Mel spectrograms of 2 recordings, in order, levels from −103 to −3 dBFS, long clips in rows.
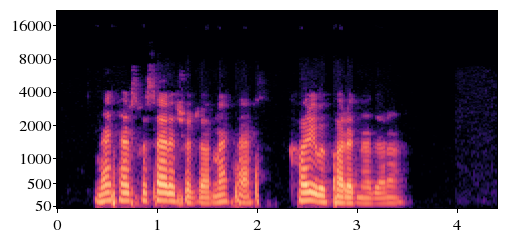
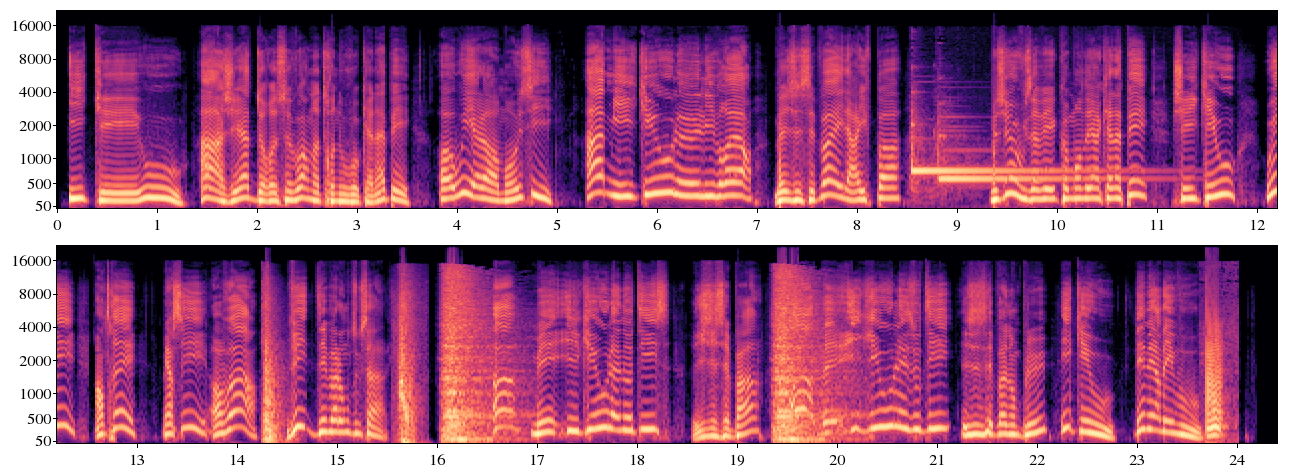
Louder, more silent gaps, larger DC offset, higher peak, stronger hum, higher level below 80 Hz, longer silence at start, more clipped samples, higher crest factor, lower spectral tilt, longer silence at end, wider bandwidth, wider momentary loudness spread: second, -20 LUFS vs -13 LUFS; neither; neither; about the same, -2 dBFS vs 0 dBFS; neither; second, -56 dBFS vs -32 dBFS; first, 0.35 s vs 0.1 s; second, under 0.1% vs 0.1%; first, 18 dB vs 12 dB; first, -10 dB/octave vs -6 dB/octave; first, 0.95 s vs 0.5 s; second, 5.8 kHz vs 16 kHz; first, 13 LU vs 6 LU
